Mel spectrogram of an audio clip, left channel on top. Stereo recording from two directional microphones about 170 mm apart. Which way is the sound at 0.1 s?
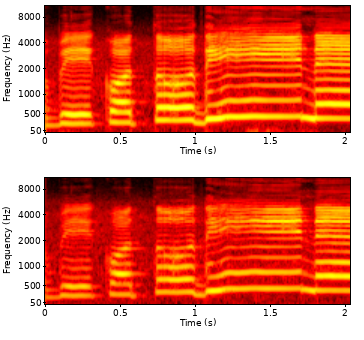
40° left (ahead or behind).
